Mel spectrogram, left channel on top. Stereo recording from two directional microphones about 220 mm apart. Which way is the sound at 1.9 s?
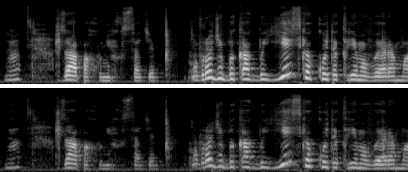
30° left (ahead or behind).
